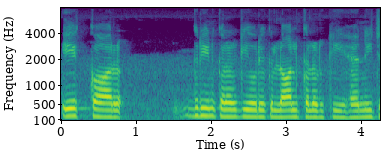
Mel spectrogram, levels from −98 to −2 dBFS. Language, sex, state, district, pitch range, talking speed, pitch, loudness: Hindi, male, Uttar Pradesh, Shamli, 170-190 Hz, 170 wpm, 175 Hz, -15 LUFS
